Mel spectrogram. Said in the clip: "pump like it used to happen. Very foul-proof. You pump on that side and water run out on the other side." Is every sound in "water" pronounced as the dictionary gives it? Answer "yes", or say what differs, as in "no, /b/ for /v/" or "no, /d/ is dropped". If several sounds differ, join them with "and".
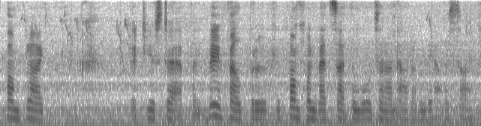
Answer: no, /s/ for /t/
